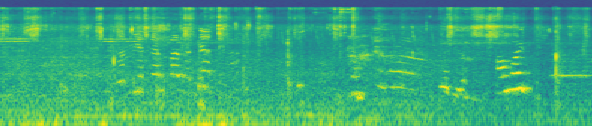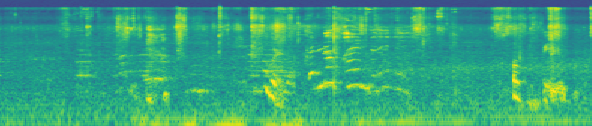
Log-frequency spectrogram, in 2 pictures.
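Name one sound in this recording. Young girls talk and call out to each other with animation outdoors.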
